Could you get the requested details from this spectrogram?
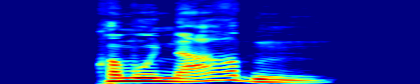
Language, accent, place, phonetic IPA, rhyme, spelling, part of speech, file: German, Germany, Berlin, [kɔmuˈnaʁdn̩], -aʁdn̩, Kommunarden, noun, De-Kommunarden.ogg
- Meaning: inflection of Kommunarde: 1. genitive/dative/accusative singular 2. nominative/genitive/dative/accusative plural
